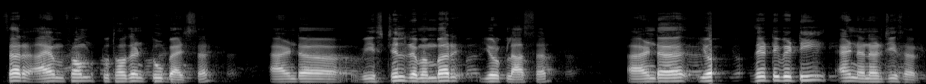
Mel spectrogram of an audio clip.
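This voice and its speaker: A man's voice: fairly high pitch, measured pace. Deferential Indian man in his forties. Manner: deferential, says sir constantly. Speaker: alumnus. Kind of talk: audience tribute.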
